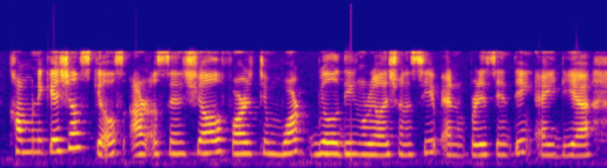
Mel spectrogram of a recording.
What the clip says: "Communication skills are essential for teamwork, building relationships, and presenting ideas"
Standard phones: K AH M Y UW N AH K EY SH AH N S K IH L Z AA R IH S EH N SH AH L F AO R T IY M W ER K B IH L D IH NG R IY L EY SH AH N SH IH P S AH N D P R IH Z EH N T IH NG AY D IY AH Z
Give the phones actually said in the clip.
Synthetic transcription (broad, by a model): K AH M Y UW N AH K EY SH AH N S K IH L S AA R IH S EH N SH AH L F AO R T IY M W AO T B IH L D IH NG R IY L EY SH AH N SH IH P AH N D P R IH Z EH N T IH NG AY D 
